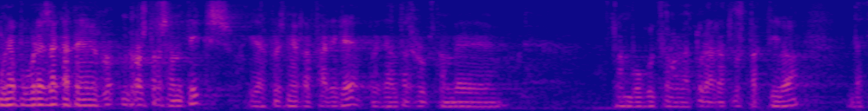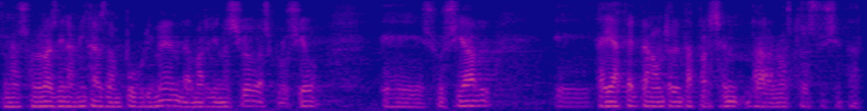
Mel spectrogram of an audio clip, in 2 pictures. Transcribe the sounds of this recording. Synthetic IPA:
unəpuβɾɛzəkət̪enərɔst̪ɾəzənt̪iksiðəspɾezmirəfəɾiɾepəɾkɛalˠt̪ɾəzɾupst̪əmbe | sambulˠɣut̪sunənət̪uɾərət̪ɾuspək̚t̪iβəd̪əfinasoləzðinamikəzðəmpuβɾimend̪əməɾʒinəsioðəksplusjoɛsusialˠ | ɛkajafɛk̚t̪ənaunt̪ɾɛnt̪əpəɾsend̪ələnɔst̪ɾəsu̥sjət̪at̪

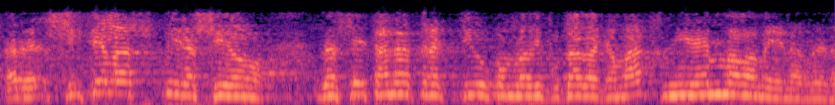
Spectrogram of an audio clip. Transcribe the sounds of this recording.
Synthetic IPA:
sit̪eləːspiɾəsio | ðəset̪anət̪ɾək̚t̪iwkɔmləðiput̪aðəkəmaɾzniɾemːaləmenəreɾə

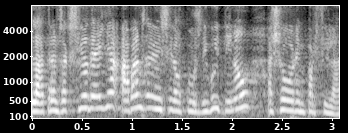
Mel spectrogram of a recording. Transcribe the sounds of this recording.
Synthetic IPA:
lət̪ɾənzəksioðɛʎəʔəβanzðəinisiðəlˠkurzðiβujt̪d̪inɔw | əʃɔəɾɛmpəɾfila

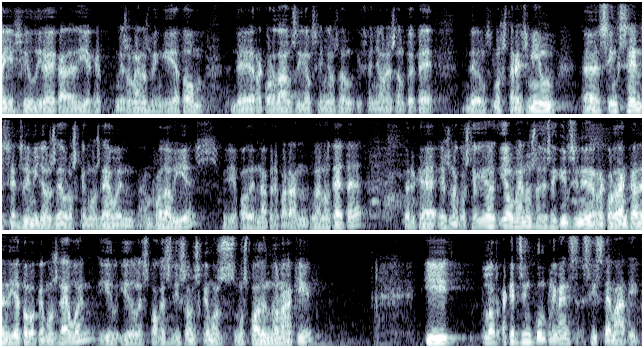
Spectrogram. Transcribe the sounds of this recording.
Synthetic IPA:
ajeʃilˠd̪iɾeekaðəðiəkəmezomɛnozβiŋɡiat̪omd̪ərəkuɾðalˠzðiəlˠseɲozðəlˠseɲoɾezðəlˠpepe | d̪əlˠslost̪ɾɛzmilˠɛsiŋksensɛd͡zəmiʎonzðɛwɾoskəmozðɛwenə̰mroðaβiesepɔðənːapɾəpaɾanlənot̪ɛt̪əpəɾkɛezunəkwesiokjjoəlmɛnozðəðezekilsinðərəkuɾðaŋkaðəðiət̪ot̪lokemozðɛweniiðəlespɔkəzðisonskəmosmospɔðend̪unaːki | iloəkɛd͡ziŋkumplimẽnssːist̪əmat̪ik

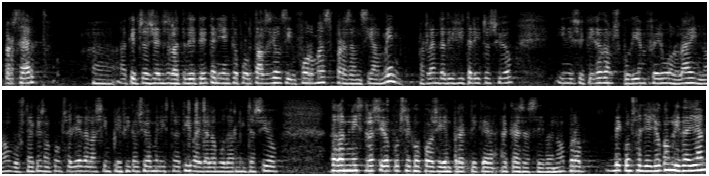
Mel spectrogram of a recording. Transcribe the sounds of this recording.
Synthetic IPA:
pəɾsɛɾt̪ | əəkɛzəʒenzðələt̪eðet̪et̪əniəŋkəpuɾt̪alˠziəlˠziɱforməspɾəzənsialˠmenpəɾlɛmd̪əðiʒit̪əlid͡zəsio | iːnisiət̪iβ̞əðɔnspuðiəɱfeɾuɔnlajnːoβust̪ɛkezəlˠkunsəʎeðələsimplifikəsioəd̪minist̪ɾət̪iβ̞əiðələmuðərnid͡zəsio | ðələd̪minist̪ɾəsioputsekəupɔziəmpɾak̚t̪ikəːkazəseβənopɾɔ | bekunsəʎeʒokɔmliðɛjə

